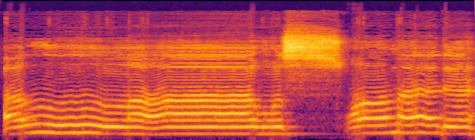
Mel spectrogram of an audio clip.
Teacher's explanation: ہا کو صاد کے ساتھ ملا کے پڑھا جائے گا اور صاد موٹے حروف میں سے آتا ہے، اس کو پر یعنی موٹا پڑھا جائے گا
